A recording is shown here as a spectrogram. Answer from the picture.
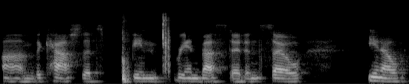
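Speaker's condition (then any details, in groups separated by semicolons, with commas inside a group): No condition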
